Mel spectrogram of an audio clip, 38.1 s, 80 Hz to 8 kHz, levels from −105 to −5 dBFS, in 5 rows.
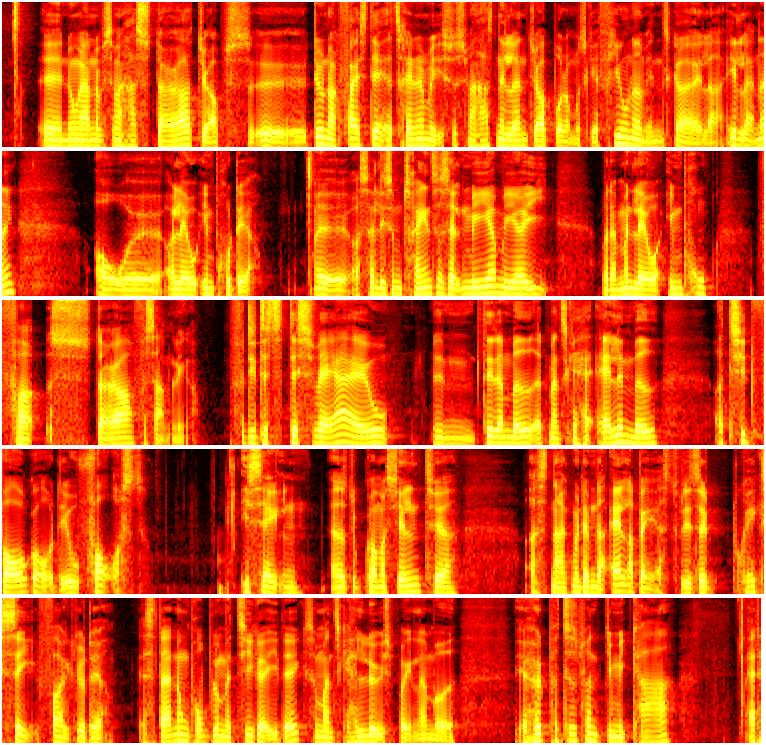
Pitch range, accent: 115-130 Hz, native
